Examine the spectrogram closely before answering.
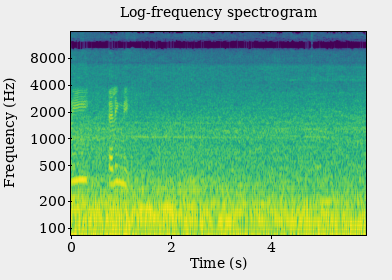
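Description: A motorbike engine hums as it rides past.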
